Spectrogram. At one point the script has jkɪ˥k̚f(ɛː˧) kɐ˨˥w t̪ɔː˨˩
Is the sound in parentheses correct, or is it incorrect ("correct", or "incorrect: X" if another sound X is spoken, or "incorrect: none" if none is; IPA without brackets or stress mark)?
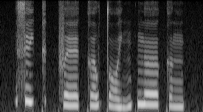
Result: incorrect: ɛː˨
